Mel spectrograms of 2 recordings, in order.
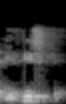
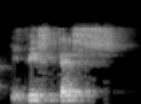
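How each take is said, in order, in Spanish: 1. La palabra termina en vocal, sin s. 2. La palabra termina con un sonido s añadido.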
